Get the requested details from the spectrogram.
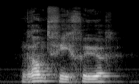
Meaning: outsider, marginal person
- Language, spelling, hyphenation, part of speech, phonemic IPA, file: Dutch, randfiguur, rand‧fi‧guur, noun, /ˈrɑnt.fiˌɣyːr/, Nl-randfiguur.ogg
